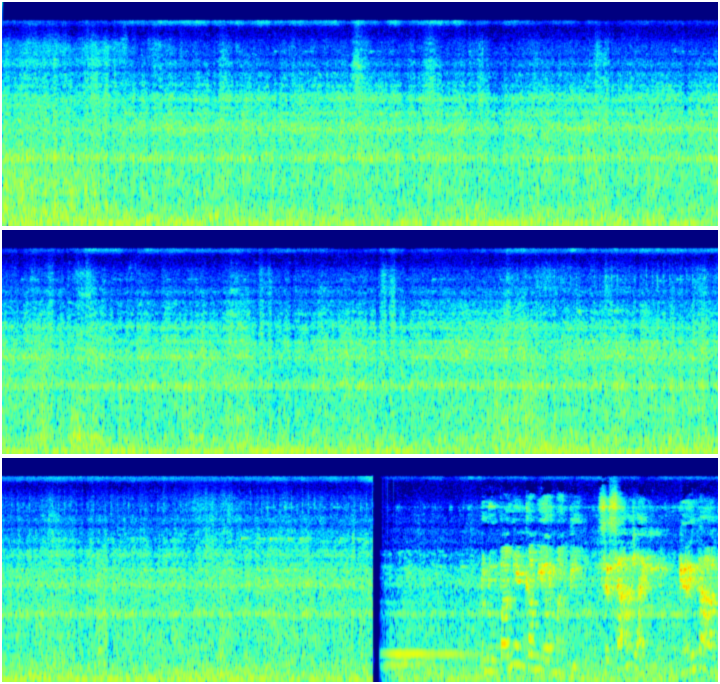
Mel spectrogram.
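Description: A passenger train running at speed, heard from inside the coach: a steady, heavy low rumble of wheels on rail with a rushing noise over it. Near the end the sound cuts off abruptly, and a steady tone and the start of the train's public-address chime follow.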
